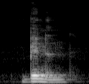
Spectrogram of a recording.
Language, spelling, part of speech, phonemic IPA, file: Dutch, binnen-, prefix, /ˈbɪ.nə(n)/, Nl-binnen-.ogg
- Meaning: inside, inner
